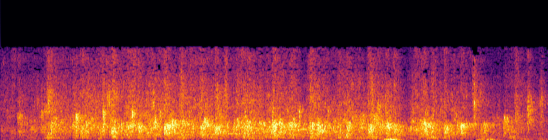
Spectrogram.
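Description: A crowd applauds steadily, a dense wash of many hands clapping at an even loudness for several seconds, with a few low thumps and faint voices underneath.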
